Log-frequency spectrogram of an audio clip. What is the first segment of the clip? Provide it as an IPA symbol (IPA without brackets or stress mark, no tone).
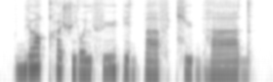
bʲ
